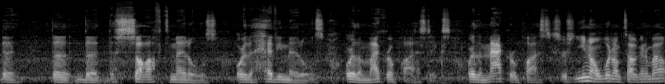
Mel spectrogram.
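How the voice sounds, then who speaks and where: Through noticeable background noise, a man talks at a fairly quick pace with a medium pitch. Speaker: vlogger. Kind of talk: casual monologue. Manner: halting, many restarts and repetitions; rambling, animated.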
